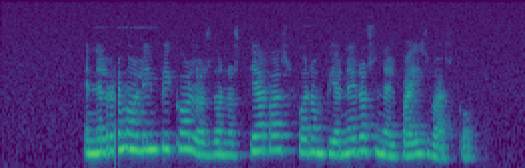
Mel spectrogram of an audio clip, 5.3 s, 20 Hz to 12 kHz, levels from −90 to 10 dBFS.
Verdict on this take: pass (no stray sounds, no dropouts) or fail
fail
